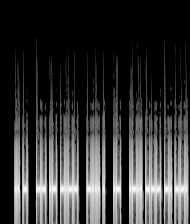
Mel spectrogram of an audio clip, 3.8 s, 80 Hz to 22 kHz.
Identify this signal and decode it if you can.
Morse code, heard as a keyed tone, about 44 wpm, 700 Hz. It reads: IT MAY BE A LONG
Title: Sentences from Top 1100 Words 45wpm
